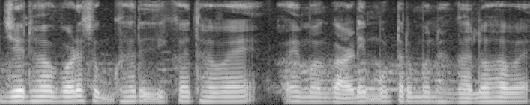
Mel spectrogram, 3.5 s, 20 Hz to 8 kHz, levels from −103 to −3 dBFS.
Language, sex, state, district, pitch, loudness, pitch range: Chhattisgarhi, male, Chhattisgarh, Sarguja, 135 Hz, -19 LUFS, 130-140 Hz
